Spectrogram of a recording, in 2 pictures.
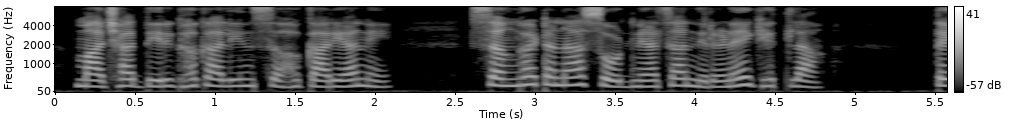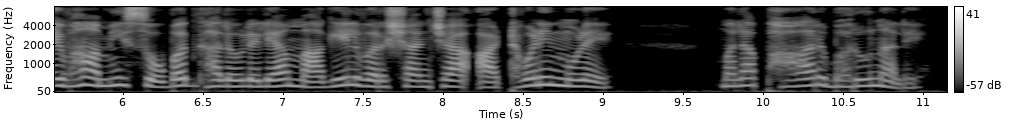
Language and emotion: Marathi, sad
